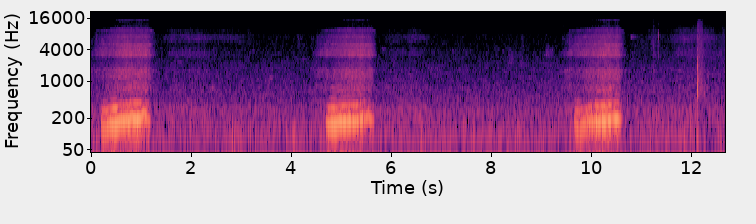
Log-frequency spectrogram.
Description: After a big day at the dog park our Corgi Lakota was tired! She's sawing some wood.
